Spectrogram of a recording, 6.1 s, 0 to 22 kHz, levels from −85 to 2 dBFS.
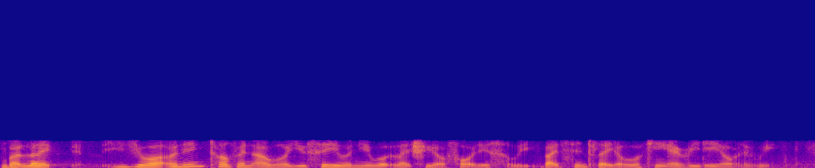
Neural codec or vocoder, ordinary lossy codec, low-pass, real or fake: codec, 16 kHz in and 24 kHz out, 0.8 kbps, FocalCodec, streaming, 65536 codes; none; 3.6 kHz; fake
